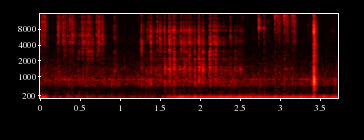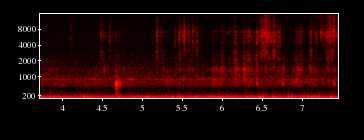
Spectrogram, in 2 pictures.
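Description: A wooden stylus scratches away the black layer of a flat coated scratch art paper card while the other hand holds the card. Short, bright, dry scratching strokes come in quick bursts over a steady low hum, with one sharp click partway through.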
